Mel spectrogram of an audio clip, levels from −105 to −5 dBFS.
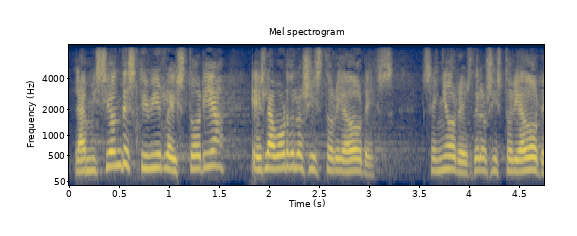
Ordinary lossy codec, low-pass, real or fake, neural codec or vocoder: none; 7.2 kHz; fake; vocoder, 22.05 kHz, 80 mel bands, Vocos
